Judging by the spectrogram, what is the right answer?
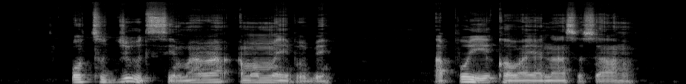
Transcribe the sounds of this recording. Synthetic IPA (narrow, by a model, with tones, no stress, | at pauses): o˨tu˨d͡ʒu˦˨dsɪ˨ma˦ɾa˦a˦mʊ˦m̩˦e˨bo˨be˦ | a̰˨pʊ˦ɣɪ˨ɪ˦kɔ˨wa˦ja˦na˦a˦sʊ˨sɔ˦a˦ɦʊ˨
